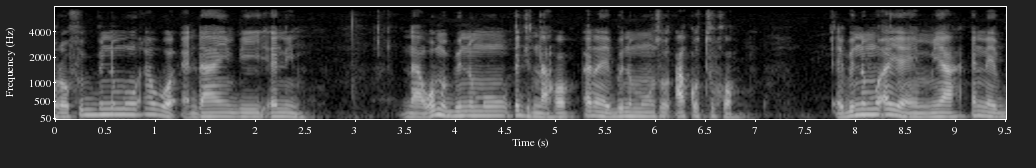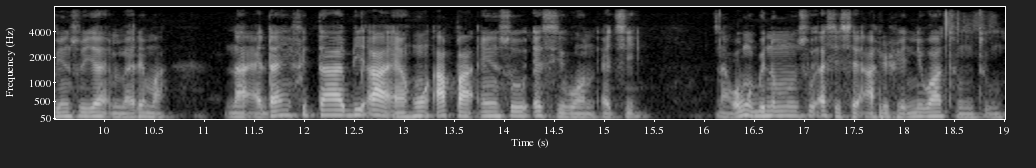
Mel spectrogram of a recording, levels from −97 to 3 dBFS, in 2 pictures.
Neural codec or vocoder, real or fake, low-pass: none; real; 7.2 kHz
